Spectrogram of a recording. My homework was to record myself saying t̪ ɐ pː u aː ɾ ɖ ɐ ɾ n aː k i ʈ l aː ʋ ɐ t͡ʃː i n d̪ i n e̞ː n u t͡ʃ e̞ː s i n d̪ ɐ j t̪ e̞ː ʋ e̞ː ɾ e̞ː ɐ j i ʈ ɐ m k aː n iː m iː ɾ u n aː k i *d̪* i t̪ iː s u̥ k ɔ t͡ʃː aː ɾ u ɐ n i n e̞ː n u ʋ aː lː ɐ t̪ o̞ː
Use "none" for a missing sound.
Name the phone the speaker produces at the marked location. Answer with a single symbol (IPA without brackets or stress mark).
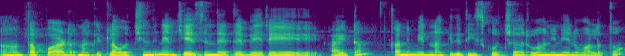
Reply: d̪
